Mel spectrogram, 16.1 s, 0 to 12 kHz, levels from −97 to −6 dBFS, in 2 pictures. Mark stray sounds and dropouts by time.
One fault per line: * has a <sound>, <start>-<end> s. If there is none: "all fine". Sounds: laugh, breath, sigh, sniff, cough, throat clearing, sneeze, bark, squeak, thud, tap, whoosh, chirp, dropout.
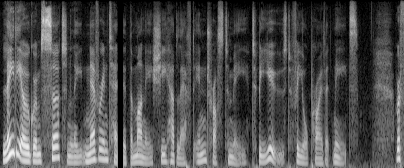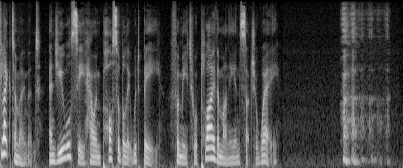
* has a dropout, 2.3-2.5 s
* has a laugh, 14.9-15.9 s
